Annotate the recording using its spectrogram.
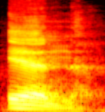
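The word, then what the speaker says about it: ἐν: we have the word in but it has a smooth breathing Mark okay and that smooth breathing Mark is not pronounced so this word is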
